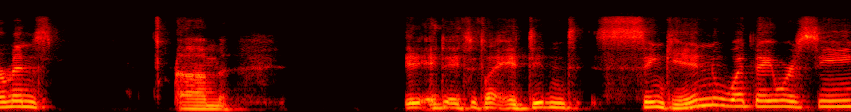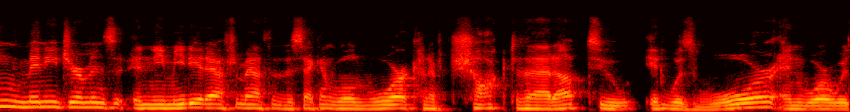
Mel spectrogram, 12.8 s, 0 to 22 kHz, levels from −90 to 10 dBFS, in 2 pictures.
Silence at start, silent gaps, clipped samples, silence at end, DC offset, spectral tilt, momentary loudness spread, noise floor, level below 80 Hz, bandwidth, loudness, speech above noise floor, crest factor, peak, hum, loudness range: 0 s; none; under 0.1%; 0 s; under 0.1%; -6 dB/octave; 7 LU; under -90 dBFS; -72 dBFS; 12.5 kHz; -29 LUFS; over 61 dB; 14 dB; -14 dBFS; none; 4 LU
